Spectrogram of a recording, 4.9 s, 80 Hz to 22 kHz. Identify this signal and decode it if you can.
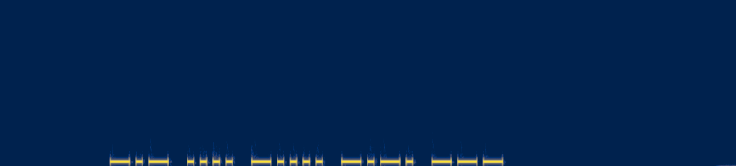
Morse code, heard as a keyed tone, about 33 wpm, 700 Hz. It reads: KH6CO
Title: Speed Racing - USA 2x2 Call Signs 28wpm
